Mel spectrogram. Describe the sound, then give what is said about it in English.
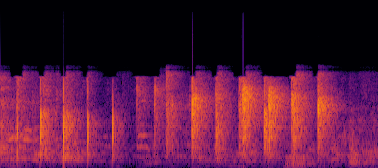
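A small audience claps to welcome guests at the start of a church session. Many sharp claps follow in a steady, fairly even rhythm throughout. “we'll give them a big hand.”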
